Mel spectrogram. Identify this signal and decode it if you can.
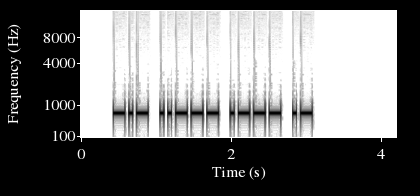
Morse code, heard as a keyed tone, about 22 wpm, 700 Hz. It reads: K2JA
